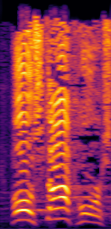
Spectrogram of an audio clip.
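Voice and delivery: loud, high yell at a runaway horse; panicked yelling. Acted. Rider on a horse that doesn't stop, panicked yelling. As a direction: holler desperately for the horse to stop. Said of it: "he starts yelling".

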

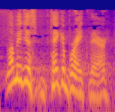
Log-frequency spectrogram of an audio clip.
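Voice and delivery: ordinary delivery

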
